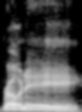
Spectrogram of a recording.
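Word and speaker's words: Rony: So, my name is Rooney, pronounced R O N Y, pronounced like Rooney, like macaroni.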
